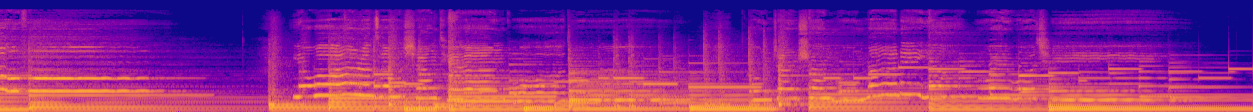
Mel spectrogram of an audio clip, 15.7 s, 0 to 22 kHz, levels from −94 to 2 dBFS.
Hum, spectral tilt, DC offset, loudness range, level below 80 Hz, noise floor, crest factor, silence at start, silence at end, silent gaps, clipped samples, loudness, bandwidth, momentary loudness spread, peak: none; -7 dB/octave; under 0.1%; 3 LU; -30 dBFS; -42 dBFS; 16 dB; 0 s; 0 s; none; under 0.1%; -20 LUFS; 16 kHz; 10 LU; -4 dBFS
